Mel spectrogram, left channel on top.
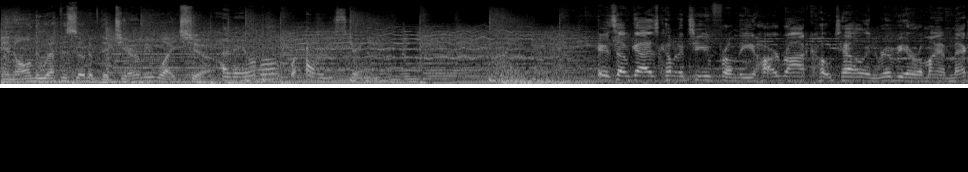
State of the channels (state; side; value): silent; right; digital silence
